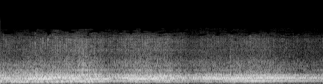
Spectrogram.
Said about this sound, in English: That's the way an airplane motor starts, fast as a flash.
